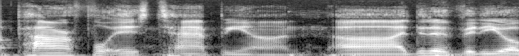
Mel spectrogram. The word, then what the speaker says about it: Tapion: idea how powerful is tapon uh I did a video about tapon Dragon Ball in Def 21 all about tapion and yeah folks it's tapon not tapon um somebody actually said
